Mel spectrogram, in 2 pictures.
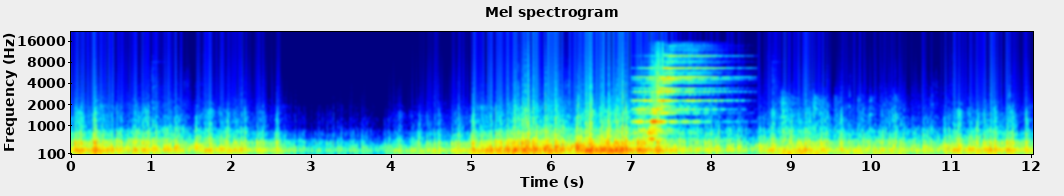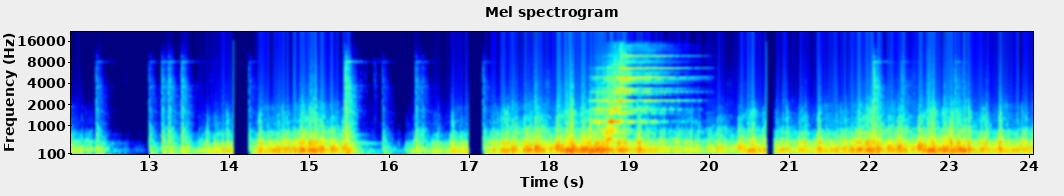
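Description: A heavy ball rolls along a wooden track with a low rumble.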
